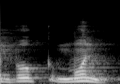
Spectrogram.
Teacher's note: یہاں پہ میم ہے لیکن اوپر تنوین کی وجہ سے یہ من ہو جائے گا۔ من کی نون ساکن کے بعد حروف حلقی میں سے حمزہ ہے تو اس نون کا اظہار کریں گے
